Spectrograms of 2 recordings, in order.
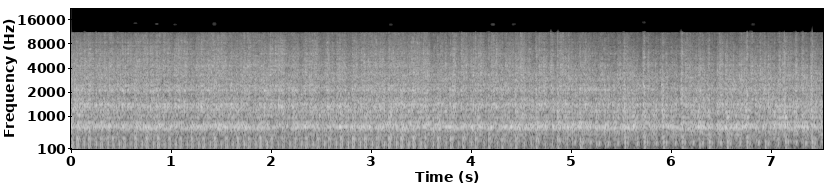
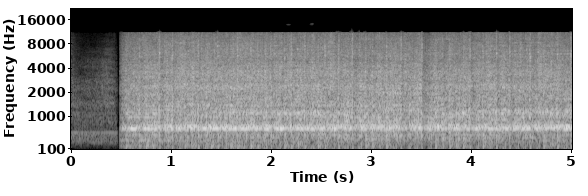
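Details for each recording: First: Predator 212 mini bike engine: low, uneven chugging idle with no load, backfires and cuts off; air mixture screw turned all the way out, misadjusted. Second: 212 Predator mini bike with a PWK-style carburetor, final result after going back and forth on the air mixture screw: it settles into a steady, consistent buzzy idle with no hunting or stalling. Normal idle.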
